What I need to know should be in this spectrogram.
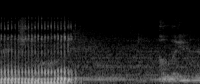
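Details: Two bulldogs napping in their crates in the afternoon: a loud, rattling, pulsed snore under a second long, then quieter breathing. One keeps snoring with an eye open. Said to be softer than their usual snoring.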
